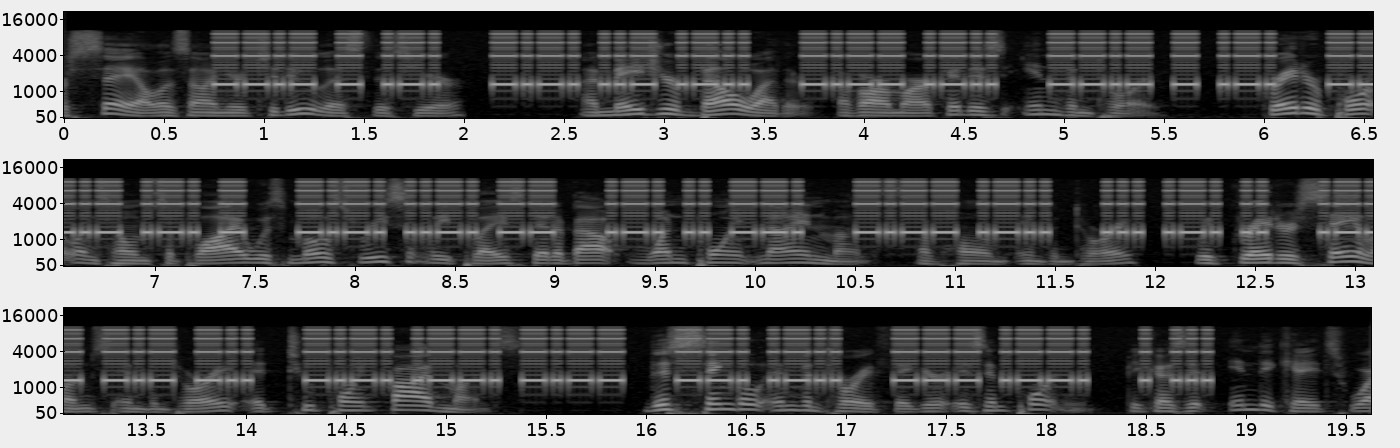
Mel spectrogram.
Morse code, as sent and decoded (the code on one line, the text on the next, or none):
--.- - .-. / -.-. ..- .-.. / -.-- .-.. / --.- - .-. / --.- .-. - / -.-. ..-. -- / .-. .. --. / -.-- .-.. / ... .-. .. / .-- -.- -.. / -.-. .--. -.-- / --. .-.. / --- .--. / . ...
QTR CUL YL QTR QRT CFM RIG YL SRI WKD CPY GL OP ES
